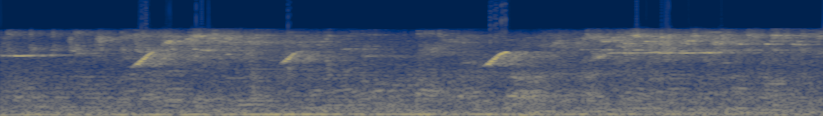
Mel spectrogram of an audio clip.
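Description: Caged lovebirds chirping: three short, sharply rising chirps about a second apart, then a longer held high note near the end. A steady low hum runs underneath.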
